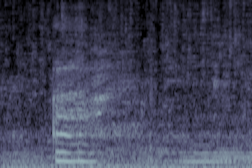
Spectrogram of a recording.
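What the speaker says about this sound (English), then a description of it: "You can hear that I am dumping the water" Water being dumped out of an RV tank, a faint, steady gushing pour that starts abruptly with a brief louder burst, then runs on quietly.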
